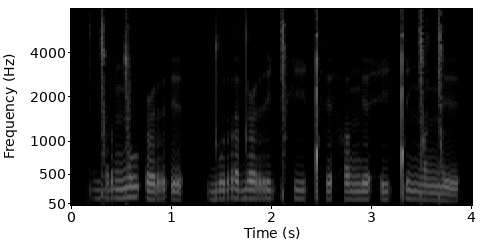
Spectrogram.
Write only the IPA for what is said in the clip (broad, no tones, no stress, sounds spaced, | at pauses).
ɡ͡ǀ ʌ r ŋ͡ǀ u ʔ ə˞ r ʔ ɪ | d u r ʌ d ə˞ r i ǀʰ i ǃʰ ɪ h ʌ ŋ ɪ h i ǃ i ŋ͡ǀ ʌ ŋ͡ǀ ɪ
